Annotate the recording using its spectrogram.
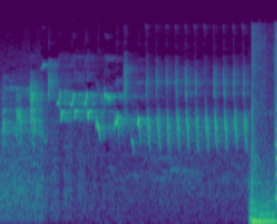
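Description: Recorded birdsong played as the intro of a dance track: a run of short chirps that speed up into a fast trill. A heavy bass drum beat cuts in near the end.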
